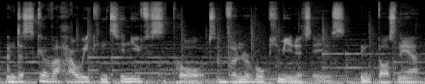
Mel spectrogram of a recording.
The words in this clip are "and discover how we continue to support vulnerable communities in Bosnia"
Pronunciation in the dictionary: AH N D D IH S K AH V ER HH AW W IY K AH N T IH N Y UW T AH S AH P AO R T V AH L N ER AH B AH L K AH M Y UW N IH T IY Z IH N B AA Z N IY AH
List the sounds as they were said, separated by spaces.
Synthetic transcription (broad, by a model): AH N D D IH S K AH V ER HH AW W IY K AH N T IH N Y UW T AH S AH P AO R T V AH L N ER AH B AH L K AH M Y UW N IH T IY Z IH N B AA Z N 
